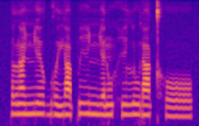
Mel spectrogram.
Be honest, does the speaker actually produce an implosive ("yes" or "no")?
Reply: no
